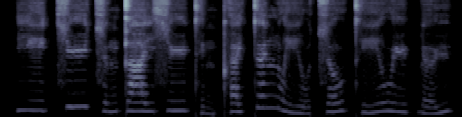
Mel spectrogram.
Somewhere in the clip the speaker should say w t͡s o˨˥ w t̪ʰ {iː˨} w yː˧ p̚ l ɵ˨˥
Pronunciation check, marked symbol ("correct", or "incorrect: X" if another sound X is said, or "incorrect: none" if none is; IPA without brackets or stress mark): incorrect: iː˨˥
